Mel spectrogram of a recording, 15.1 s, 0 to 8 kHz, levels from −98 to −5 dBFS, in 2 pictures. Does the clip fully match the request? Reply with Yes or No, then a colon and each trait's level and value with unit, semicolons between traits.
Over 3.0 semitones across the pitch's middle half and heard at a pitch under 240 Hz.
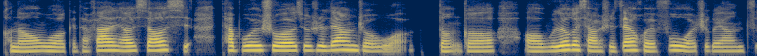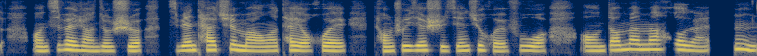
No: average, 2.7 semitones; high, 195 Hz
